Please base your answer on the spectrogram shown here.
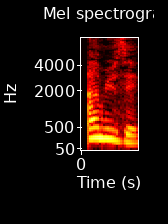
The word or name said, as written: Un musee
